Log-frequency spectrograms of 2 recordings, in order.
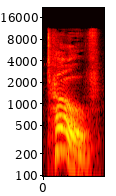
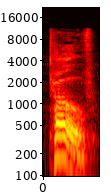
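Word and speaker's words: טוב: light from the darkness the word for good is Tove tetv bet Tove Tove all right um and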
